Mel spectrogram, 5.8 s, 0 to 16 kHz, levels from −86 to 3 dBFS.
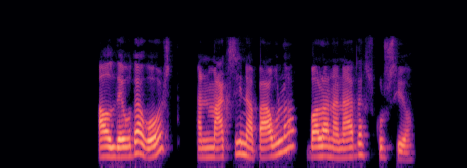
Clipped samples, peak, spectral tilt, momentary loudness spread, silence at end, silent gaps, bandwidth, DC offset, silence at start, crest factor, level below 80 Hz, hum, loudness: under 0.1%; -2 dBFS; -6.5 dB/octave; 12 LU; 0.7 s; 2.17-2.45 s, 3.72-3.82 s; 7.6 kHz; under 0.1%; 1.25 s; 18 dB; -68 dBFS; none; -19 LUFS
